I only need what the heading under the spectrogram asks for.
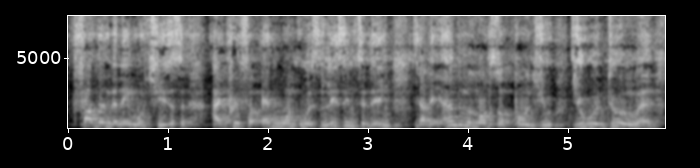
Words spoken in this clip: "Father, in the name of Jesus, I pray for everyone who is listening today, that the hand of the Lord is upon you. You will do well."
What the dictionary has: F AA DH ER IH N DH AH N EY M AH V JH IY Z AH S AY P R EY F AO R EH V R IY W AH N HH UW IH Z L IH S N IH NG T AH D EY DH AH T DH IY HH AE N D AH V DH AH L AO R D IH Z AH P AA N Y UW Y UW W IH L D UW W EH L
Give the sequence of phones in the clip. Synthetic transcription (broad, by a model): F AA DH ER IH N DH AH N EY M AH V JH IY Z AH S AY P R EY F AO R EH V R IY W AH N HH UW IH Z L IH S IH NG T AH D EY DH AH T DH IY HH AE N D AH V DH AH L AO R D IH Z AH P AA N Y UW Y UW W IH L D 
